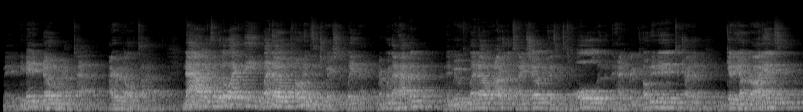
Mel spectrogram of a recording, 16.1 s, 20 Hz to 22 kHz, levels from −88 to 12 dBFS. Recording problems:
room echo; strong; dies away in 2.1 s
off-mic speech; somewhat distant

